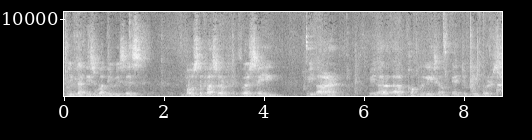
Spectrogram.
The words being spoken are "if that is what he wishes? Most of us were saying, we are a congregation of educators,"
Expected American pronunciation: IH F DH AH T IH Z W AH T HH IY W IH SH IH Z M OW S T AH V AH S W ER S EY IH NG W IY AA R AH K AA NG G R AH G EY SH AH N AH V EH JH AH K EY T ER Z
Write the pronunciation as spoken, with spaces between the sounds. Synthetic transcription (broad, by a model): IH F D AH T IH S W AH T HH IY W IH S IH S M OW S T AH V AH S W ER S EY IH NG W IY AA R AH K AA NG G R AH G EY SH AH N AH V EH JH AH K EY T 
